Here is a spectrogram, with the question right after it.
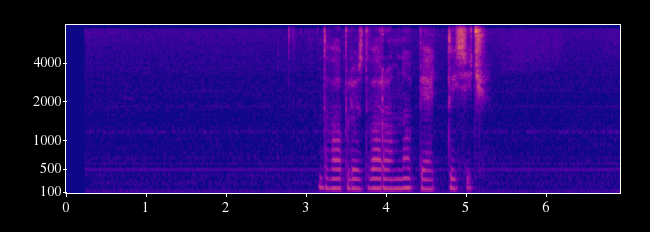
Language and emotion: Russian, neutral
